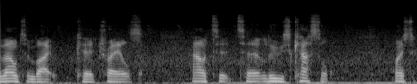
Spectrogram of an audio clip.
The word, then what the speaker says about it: Lewis Castle: out on the mountain bike trails out at lou's castle nice to call it by its correct name today i have been calling in previous videos lewis castle it's actually pronounced lou's castle so yeah there's mountain bike trails all through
